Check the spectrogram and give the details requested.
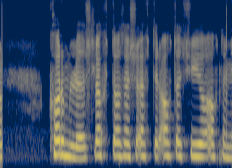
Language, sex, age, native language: Icelandic, male, 13, Icelandic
